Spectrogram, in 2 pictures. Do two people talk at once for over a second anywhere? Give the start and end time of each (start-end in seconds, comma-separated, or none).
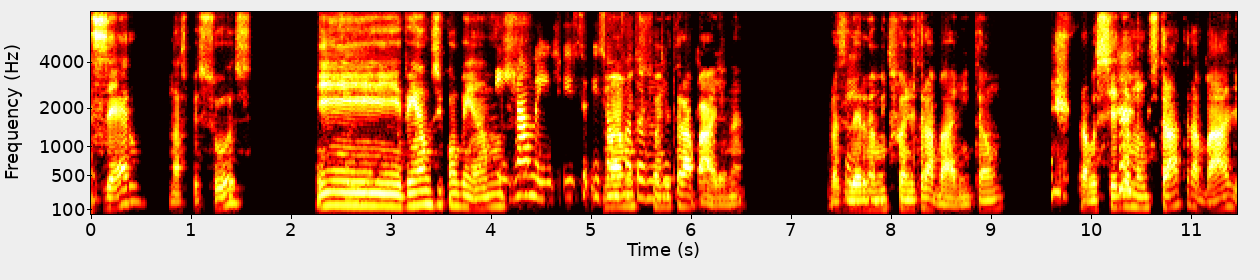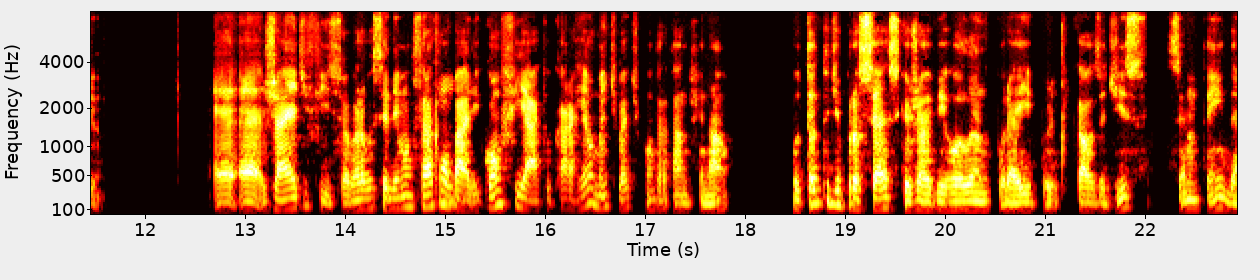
5.1-6.4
